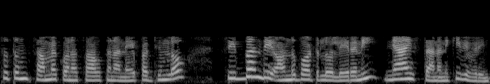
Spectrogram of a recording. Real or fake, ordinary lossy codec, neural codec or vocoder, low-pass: real; none; none; 3.6 kHz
